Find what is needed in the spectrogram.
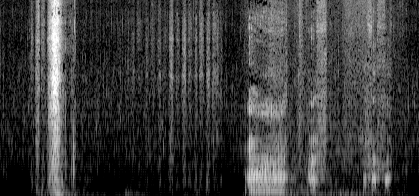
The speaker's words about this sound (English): The creature was drinking at the stream. Then again, there was silence, broken by a succession of long sniffs and snorts of tremendous volume and energy.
